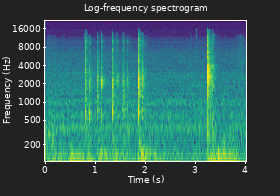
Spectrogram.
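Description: Faint keystrokes on a computer keyboard. There is a quick run of about five separate key presses in the second second, then one more a little past three seconds in.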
